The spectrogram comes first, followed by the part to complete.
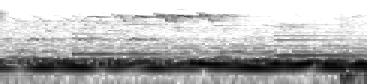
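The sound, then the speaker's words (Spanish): Small birds chirp and tweet in quick, scattered calls over a steady low background hum, like forest ambience. No one speaks. “Este cuento sucede en un bosque lleno de animales y en este bosque hay zorros, osos, ranas, alces, ardillas, muchos pajaritos y aves.”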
